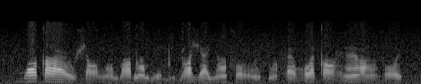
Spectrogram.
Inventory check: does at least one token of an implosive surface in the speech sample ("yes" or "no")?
no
